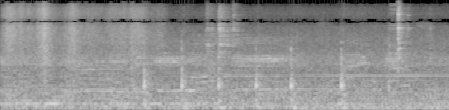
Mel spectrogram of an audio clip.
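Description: Metal utensils clinking against pots and bowls at a braised-food stall: a quick run of about six sharp, briefly ringing clinks in the middle, then one more near the end, over a steady background hum.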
